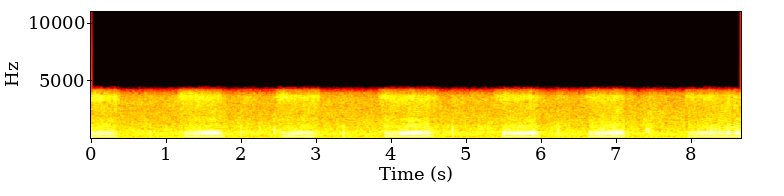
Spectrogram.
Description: I had no idea cats could snore until I met Chloe.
